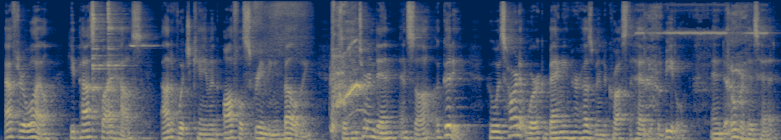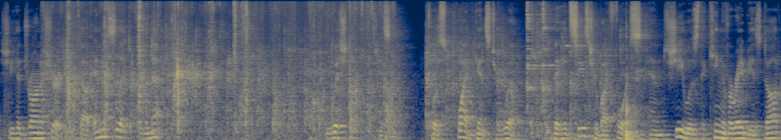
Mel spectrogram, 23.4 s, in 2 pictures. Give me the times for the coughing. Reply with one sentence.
You can hear the coughing from 3.6 to 5.5 s, from 9.5 to 11.5 s and from 19.6 to 20.4 s.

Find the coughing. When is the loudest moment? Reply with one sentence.
The loudest moment of the coughing is at 5 seconds.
